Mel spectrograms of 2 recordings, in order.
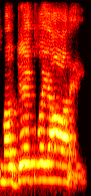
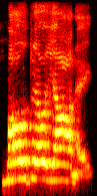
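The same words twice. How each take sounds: First: The g is sounded as a hard g. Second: The g is not sounded separately. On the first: The speaker calls it wrong. "his name is not pronounced Modigliani" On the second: The speaker calls it right. "It is pronounced Modigliani"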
